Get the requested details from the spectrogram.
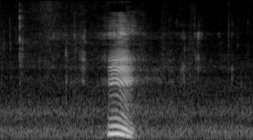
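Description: A man hums with pleasure.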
